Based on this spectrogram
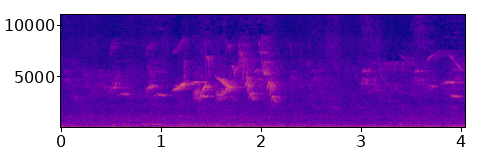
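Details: Double-collared seedeater singing excitedly after a female appeared: scattered, quick high twittering notes, strongest in the middle of the stretch, over a steady low hum.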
